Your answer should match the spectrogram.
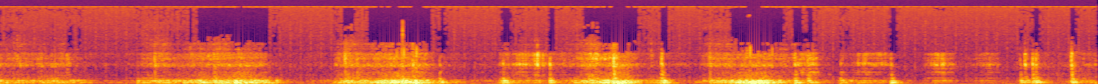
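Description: Sewer inspection camera's push cable being fed by hand into the line, making a rubbing noise in about four separate strokes, each roughly a second long.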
